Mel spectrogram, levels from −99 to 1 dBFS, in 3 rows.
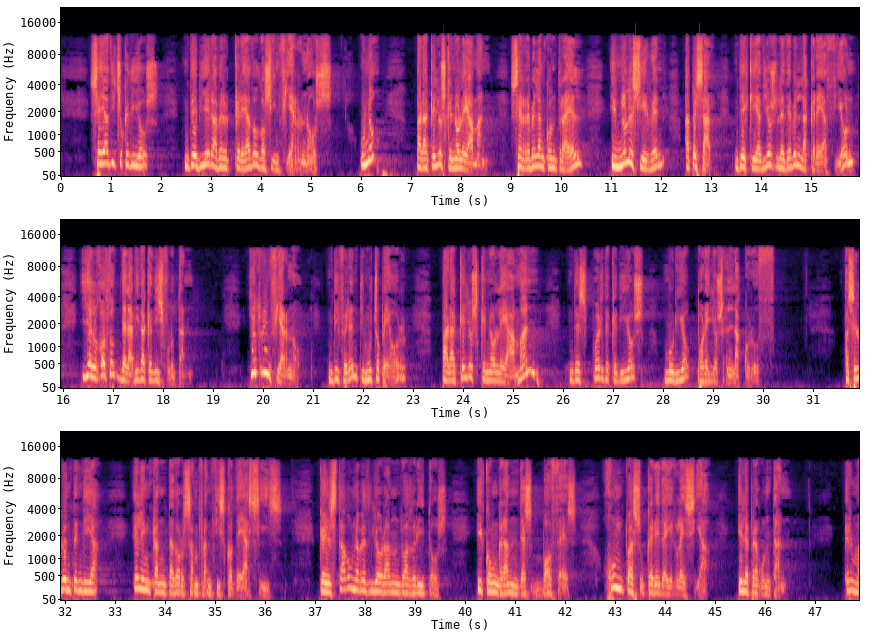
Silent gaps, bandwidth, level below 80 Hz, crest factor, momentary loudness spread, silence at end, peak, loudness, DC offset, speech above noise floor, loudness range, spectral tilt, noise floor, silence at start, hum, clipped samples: none; 12.5 kHz; -38 dBFS; 18 dB; 12 LU; 0 s; 0 dBFS; -16 LUFS; under 0.1%; 44 dB; 5 LU; -3.5 dB/octave; -61 dBFS; 0.6 s; none; under 0.1%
